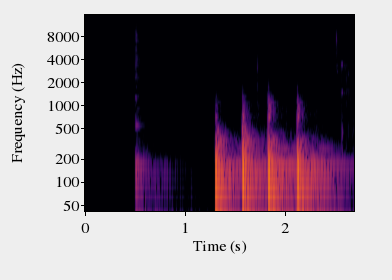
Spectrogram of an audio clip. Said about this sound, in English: You get a knock on the door in the middle of the night. You open up that door and what's staring you in the face?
